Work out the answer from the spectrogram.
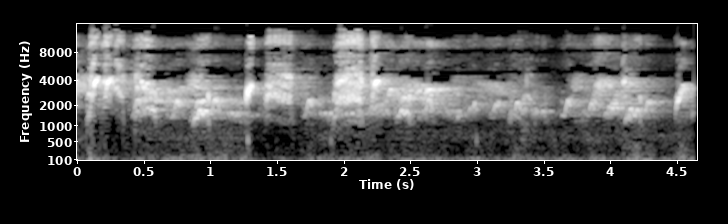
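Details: Red-whiskered bulbuls groomed for competition sing energetic, slightly harsh warbled phrases mixed with sharp high chips, the song rising and falling in loudness throughout.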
